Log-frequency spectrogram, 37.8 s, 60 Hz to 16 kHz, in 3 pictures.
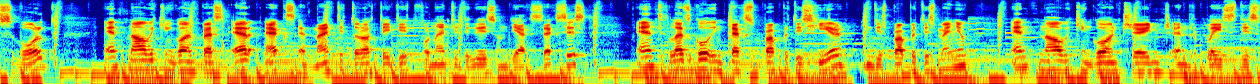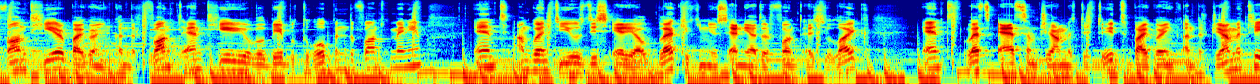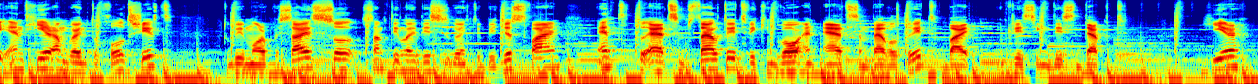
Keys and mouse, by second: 0.2 Tab, 2.1 r, 5.4-5.8 shift+drag, 5.8-6.3 middle drag, 10.7 middle click, 22.6 middle click, 24.4 click, 25.2-30.1 shift+drag, 31.3 shift+click, 31.6-32.0 middle drag, 33.3 middle click, 34.8-37.7 shift+drag.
